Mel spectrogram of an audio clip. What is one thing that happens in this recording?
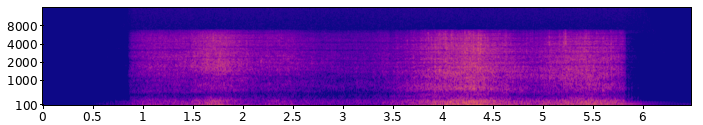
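Rain patters on a car's windows.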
